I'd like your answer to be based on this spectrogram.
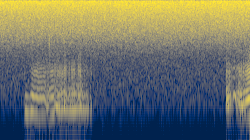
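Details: Snoring, which the uploader suspects may be part of their sleep problem: two rough, low, buzzing breath sounds, one long and one starting at the end, with quiet between.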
